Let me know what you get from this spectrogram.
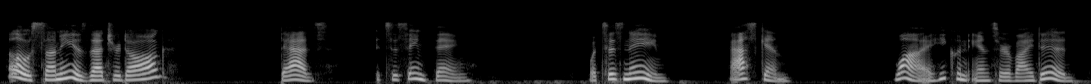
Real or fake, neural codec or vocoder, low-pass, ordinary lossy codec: fake; autoencoder, 48 kHz, 128 numbers a frame, DAC-VAE, trained on Japanese speech; 7.2 kHz; Opus, 24 kbps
